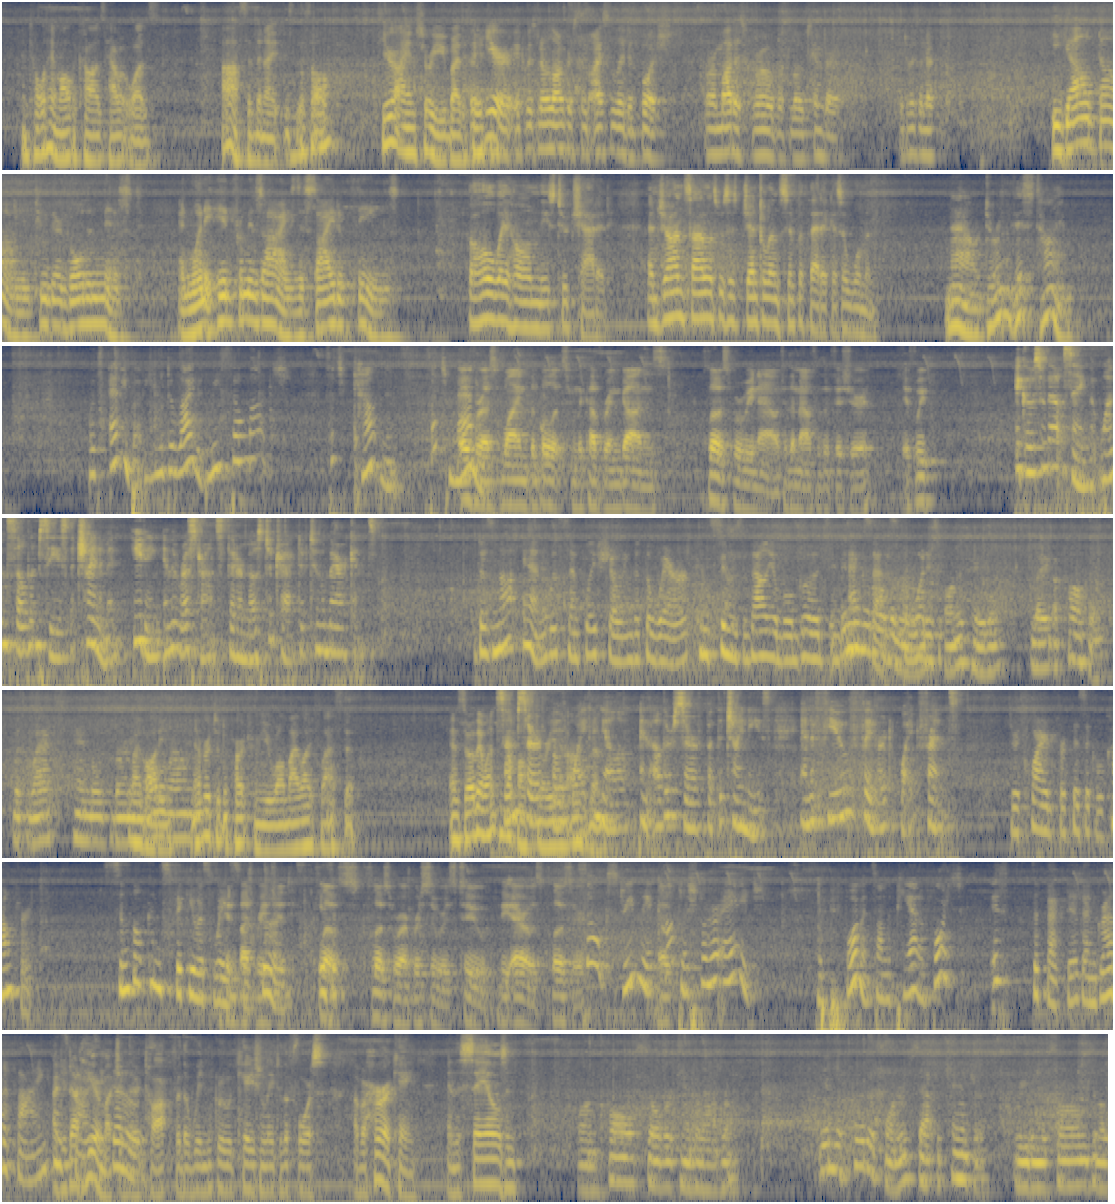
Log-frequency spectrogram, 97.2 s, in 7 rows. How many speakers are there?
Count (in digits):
10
